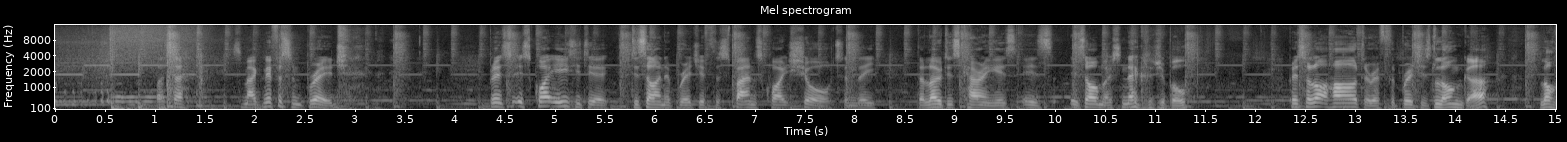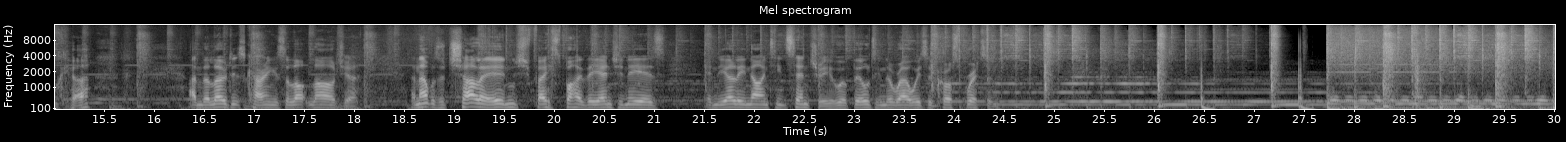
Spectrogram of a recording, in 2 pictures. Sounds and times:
Music: 0.0 - 30.0
Speech: 1.0 - 3.0, 4.4 - 11.4, 12.4 - 15.4, 16.4 - 24.5.

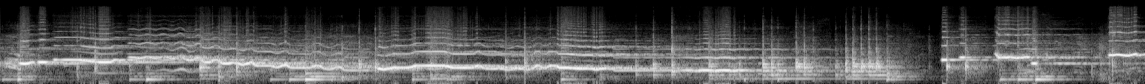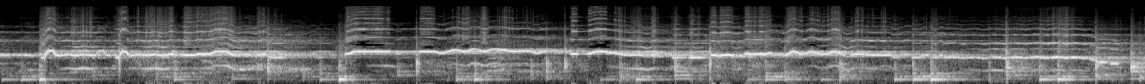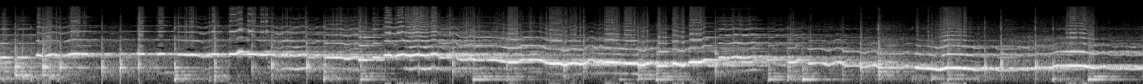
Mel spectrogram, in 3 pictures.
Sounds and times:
Music: 0.0 - 34.3.

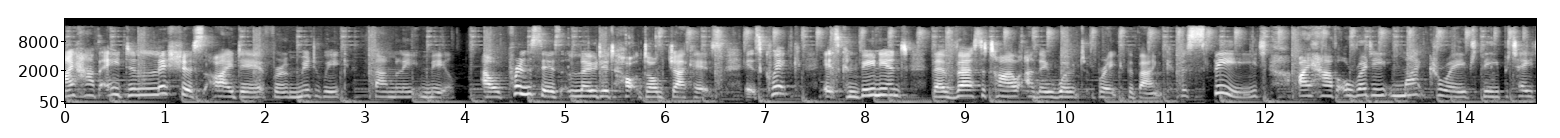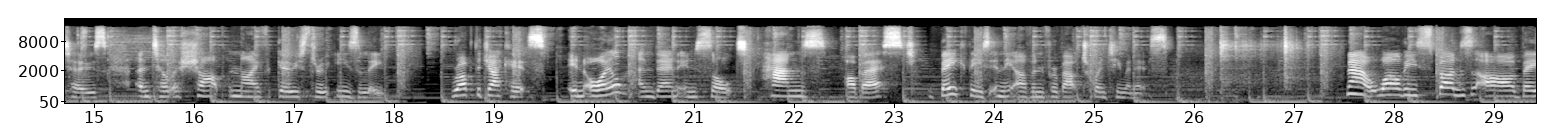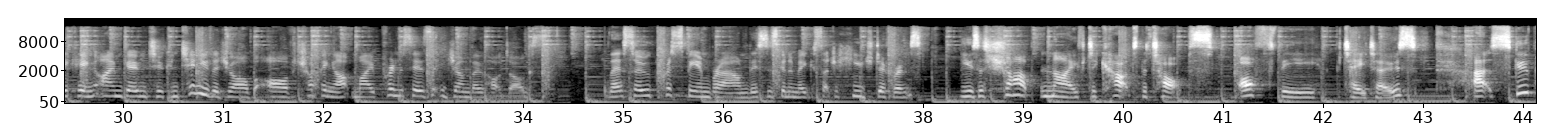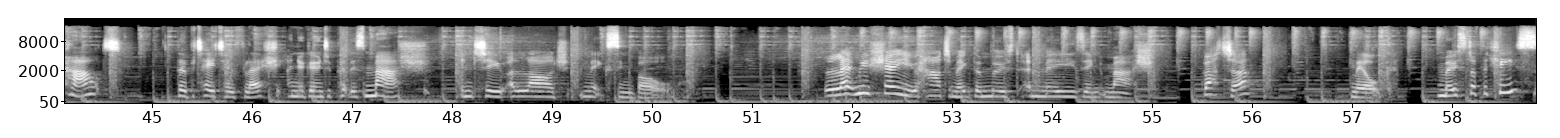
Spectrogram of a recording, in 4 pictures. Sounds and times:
Speech: 0.0 - 18.0, 18.6 - 25.8, 27.5 - 34.2, 34.8 - 50.2, 51.7 - 56.0, 57.0 - 58.8
Music: 0.0 - 58.8.

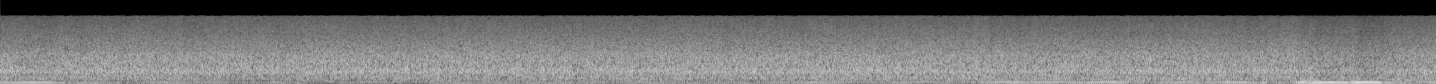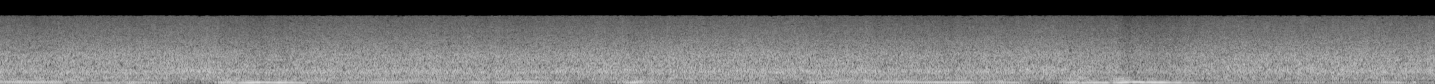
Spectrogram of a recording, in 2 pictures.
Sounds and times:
Stream: 0.0 - 28.7.

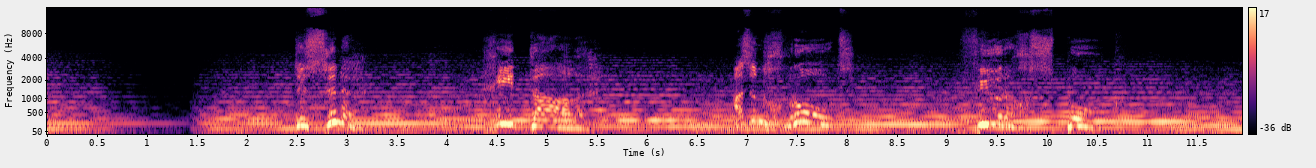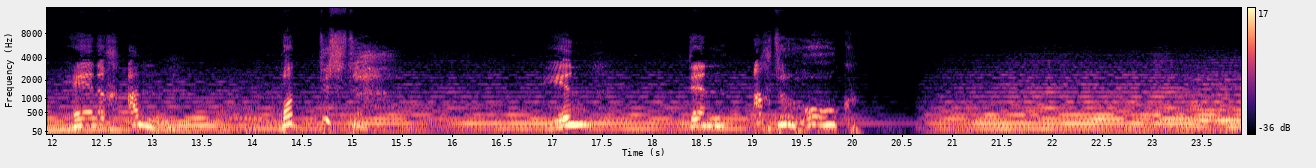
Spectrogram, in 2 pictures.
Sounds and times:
Music: 0.0 - 23.8
Speech: 2.5 - 3.2, 4.4 - 5.5, 6.9 - 8.1, 9.1 - 10.8, 12.2 - 13.3, 14.3 - 15.5, 16.9 - 17.6, 18.4 - 20.1.

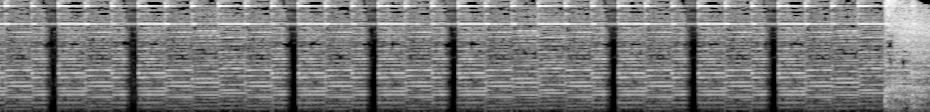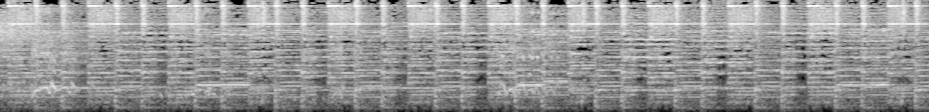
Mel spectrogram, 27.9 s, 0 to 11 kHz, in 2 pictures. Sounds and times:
Music: 0.0 - 27.8.

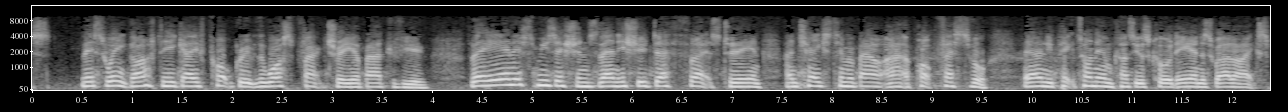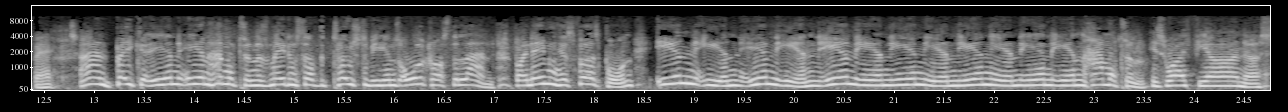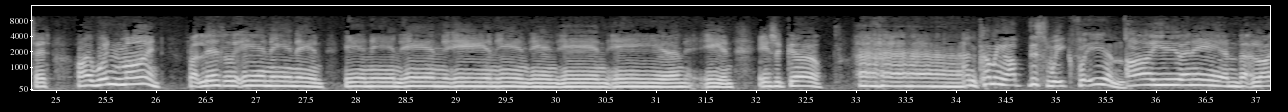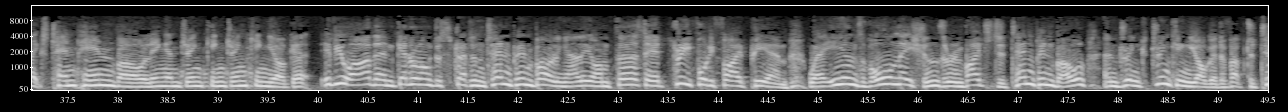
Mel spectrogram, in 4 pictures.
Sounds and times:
Speech: 0.0 - 49.5.

